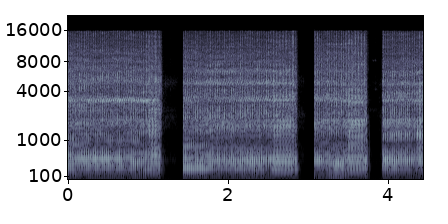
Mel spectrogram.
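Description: Cordless power driver running screws into wooden joists in four bursts, each stopping sharply after a short pause, the motor's whine dipping and rising in pitch as the screw bites.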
